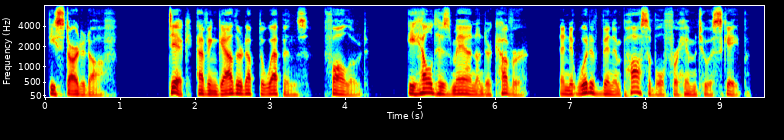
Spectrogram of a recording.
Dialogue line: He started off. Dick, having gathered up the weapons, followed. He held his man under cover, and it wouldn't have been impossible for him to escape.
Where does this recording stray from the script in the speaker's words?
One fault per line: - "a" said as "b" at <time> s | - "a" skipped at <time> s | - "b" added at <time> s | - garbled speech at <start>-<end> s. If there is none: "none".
- "wouldn't" said as "would" at 7.1 s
